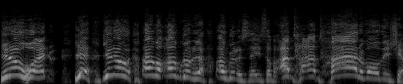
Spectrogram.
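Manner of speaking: maudlin voice pitched very high.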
